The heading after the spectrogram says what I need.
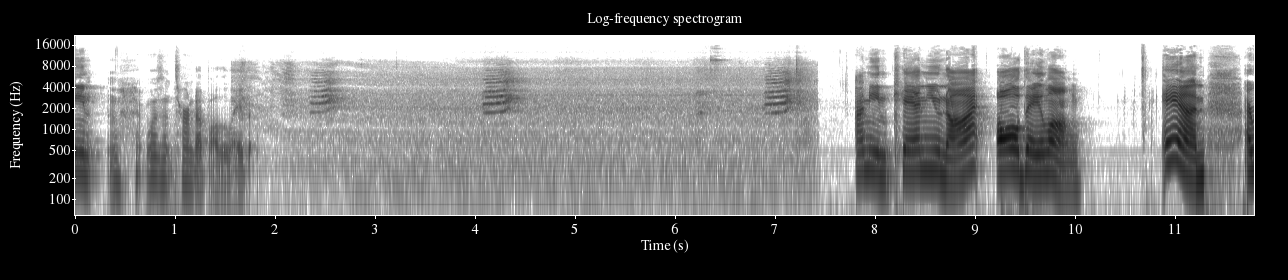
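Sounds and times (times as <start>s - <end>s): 
speech: 0.0s - 2.2s, 7.8s - 10.1s, 10.9s - 11.7s
bird calling played back from a recorded video: 4.0s - 4.7s.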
